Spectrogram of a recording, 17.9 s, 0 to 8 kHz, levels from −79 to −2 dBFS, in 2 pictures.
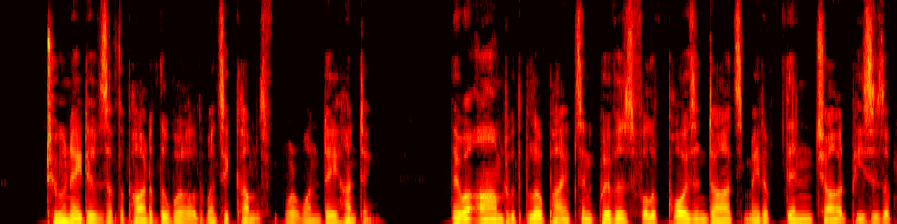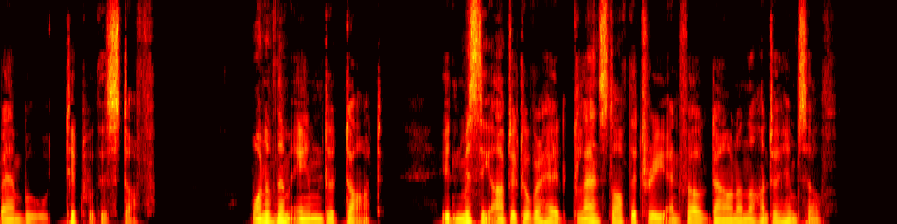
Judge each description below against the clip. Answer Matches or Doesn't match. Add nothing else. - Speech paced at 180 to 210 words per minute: Matches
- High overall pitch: Doesn't match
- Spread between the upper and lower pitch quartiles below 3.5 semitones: Matches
